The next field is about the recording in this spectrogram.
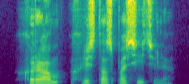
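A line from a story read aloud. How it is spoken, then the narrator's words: Whisper. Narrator (Russian): прошептал Максим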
